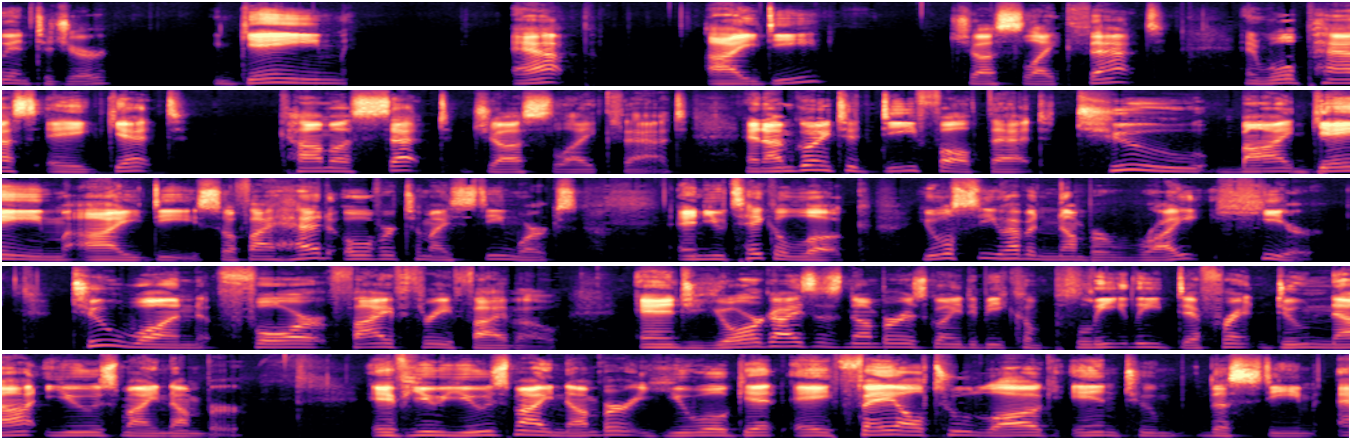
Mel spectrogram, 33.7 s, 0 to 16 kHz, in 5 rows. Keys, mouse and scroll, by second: 0.3-9.6 typing, 10.8-11.5 typing, 14.7 click, 20.3 click, 23.2 click, 27.7 click.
